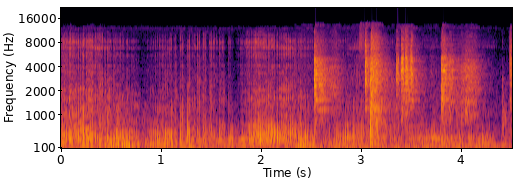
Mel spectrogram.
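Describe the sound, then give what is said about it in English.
Handmade canes, some jagged and some smooth, scraped along the floor, furniture and walls of a gallery. The grinding, rattling scrape is continuous, with several louder, bright swishing strokes in the second half. “And she's scraping them along the floor, along the furniture, along the walls of the gallery.”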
